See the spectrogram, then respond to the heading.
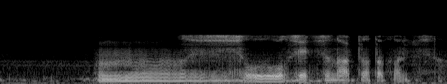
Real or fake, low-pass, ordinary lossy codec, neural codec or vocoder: fake; 7.2 kHz; AAC, 16 kbps; autoencoder, 22.05 kHz, a latent of 192 numbers a frame, VITS, trained on many speakers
